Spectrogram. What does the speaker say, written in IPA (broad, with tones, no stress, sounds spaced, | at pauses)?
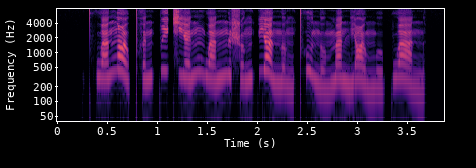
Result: pʰ w ä˧˥ n̪ ɑ˥˩ ʊ̯ pʰ ə˧˥ n p i˥ t͡ɕ j ɛ˧˥ n m w a˧˥ n n̪ i˧ ʂ ʊ˧˥ ŋ p j ä˥˩ n̪ ɤ˨˩ ŋ pʰ u˥˩ n̪ o˩ ʊ̯ m a˥˧ n j ɑ˥˩ ʊ̯ m u˨˩ p w a˥˩ n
